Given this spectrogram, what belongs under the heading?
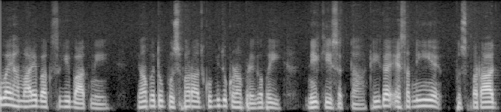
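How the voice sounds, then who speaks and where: A man's voice: a little high, warm tone, dry recording, poor audio. A man teaching a maths class online, chatty and joking, calling his students "beta" and "bhai".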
